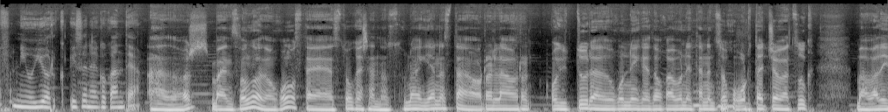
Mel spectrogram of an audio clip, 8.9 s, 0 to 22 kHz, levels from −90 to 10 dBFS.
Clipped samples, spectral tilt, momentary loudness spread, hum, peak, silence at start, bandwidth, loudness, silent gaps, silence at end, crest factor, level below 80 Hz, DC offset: under 0.1%; -6 dB/octave; 5 LU; none; 0 dBFS; 0 s; 19.5 kHz; -12 LUFS; none; 0 s; 10 dB; -30 dBFS; under 0.1%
